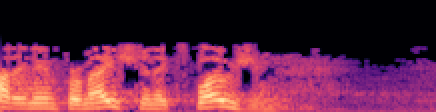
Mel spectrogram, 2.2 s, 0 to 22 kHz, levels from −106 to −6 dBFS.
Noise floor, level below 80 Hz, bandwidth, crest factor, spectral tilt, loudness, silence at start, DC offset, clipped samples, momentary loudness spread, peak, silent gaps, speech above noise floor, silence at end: -54 dBFS; -60 dBFS; 4.4 kHz; 18 dB; -4 dB/octave; -21 LUFS; 0 s; under 0.1%; under 0.1%; 13 LU; -4 dBFS; none; 32 dB; 0.6 s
